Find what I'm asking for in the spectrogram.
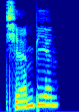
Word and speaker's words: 前边: 前边。边。前。前边。 – In front of is pronounced with a rising tone. – 前。 – And a high level tone. – 边，再说一次。 – 前边，地铁站的前边。 – Say, in front of the subway station, or literally, subway station in front of. – 地铁站的前边。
